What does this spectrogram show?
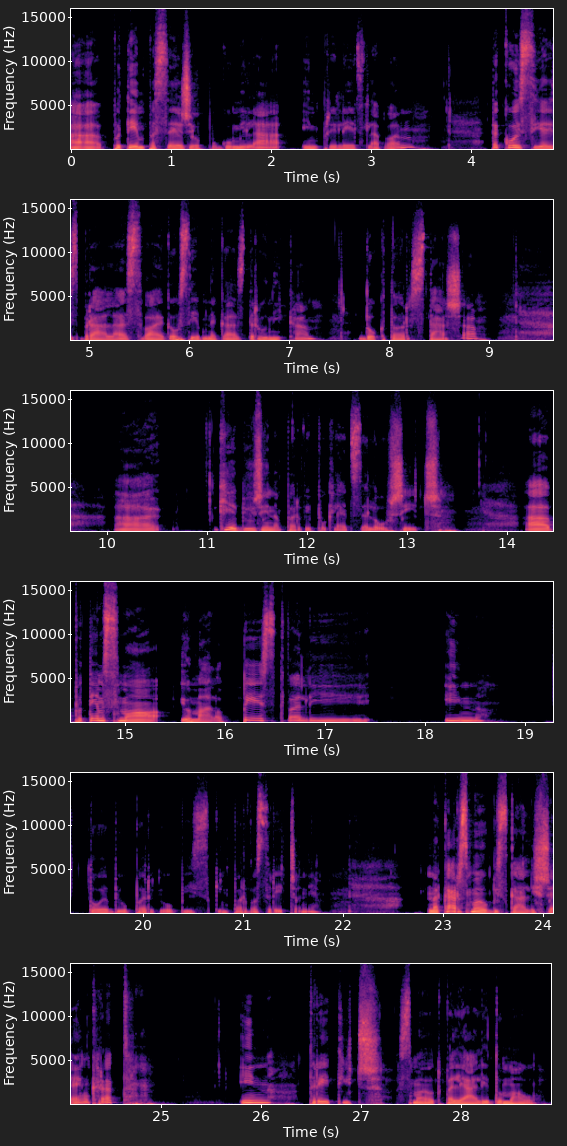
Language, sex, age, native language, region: Slovenian, female, 50-59, Slovenian, Gorenjska region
